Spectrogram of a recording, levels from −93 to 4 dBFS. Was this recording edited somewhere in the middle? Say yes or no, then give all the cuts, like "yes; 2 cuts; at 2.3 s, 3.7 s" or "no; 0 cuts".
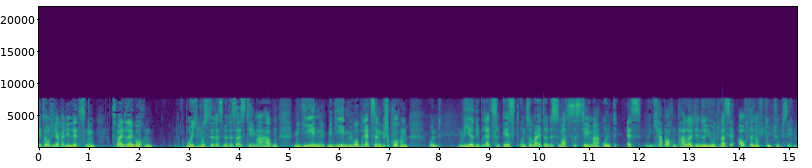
no; 0 cuts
